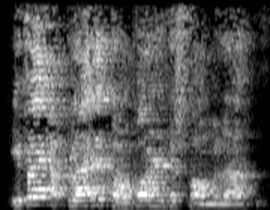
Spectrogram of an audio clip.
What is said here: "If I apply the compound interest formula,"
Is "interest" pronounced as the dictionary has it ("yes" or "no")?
no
